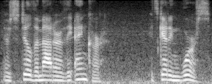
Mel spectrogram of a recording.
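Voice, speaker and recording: A man's voice: fairly high pitch, moderate pace, slight background noise, lightly acted. An actor playing a defiant, battle-hardened male leader in a video game cutscene, firm and blunt. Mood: accusing, wary. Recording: loud music over dialogue.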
